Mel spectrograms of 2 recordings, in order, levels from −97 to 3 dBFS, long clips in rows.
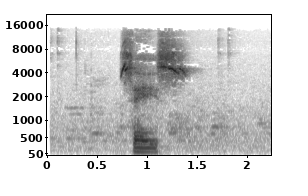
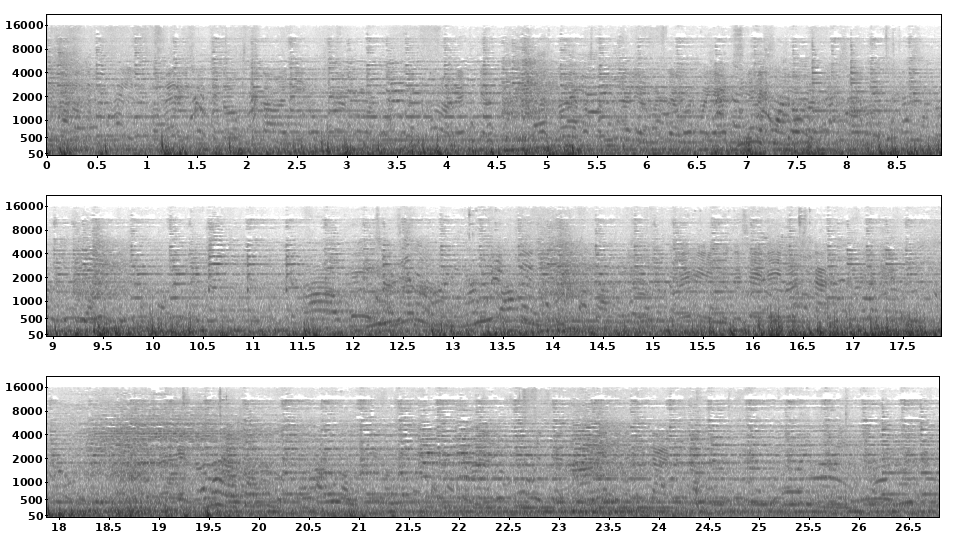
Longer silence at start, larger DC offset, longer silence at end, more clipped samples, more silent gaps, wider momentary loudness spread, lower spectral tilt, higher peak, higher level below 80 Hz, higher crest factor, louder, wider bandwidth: first, 0.75 s vs 0 s; neither; first, 0.8 s vs 0 s; neither; neither; about the same, 4 LU vs 6 LU; second, -0.5 dB/octave vs -6 dB/octave; first, 0 dBFS vs -8 dBFS; second, -68 dBFS vs -30 dBFS; about the same, 18 dB vs 18 dB; first, -12 LUFS vs -28 LUFS; about the same, 15 kHz vs 15.5 kHz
